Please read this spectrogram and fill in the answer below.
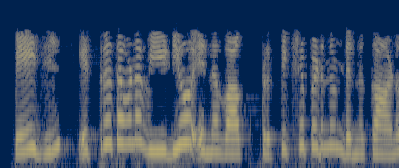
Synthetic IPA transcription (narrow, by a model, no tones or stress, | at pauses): pe̞ːd͡ʑile̞t̪rɐt̪ɐʋɐɳɐʋiːɽijo̞ːe̞nːɐʋaːkprɐt̪jɐkʂɐpːe̞ɽunːuɳɖe̞nːɨkaːɳu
